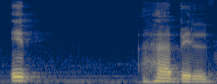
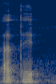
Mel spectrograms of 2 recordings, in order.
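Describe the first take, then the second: First: The word begins with an 'i' vowel. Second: The word begins with an 'a' vowel. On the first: The speaker calls it wrong. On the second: The speaker calls it right.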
